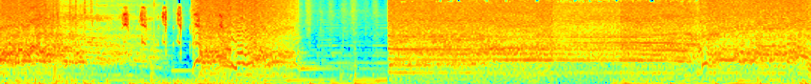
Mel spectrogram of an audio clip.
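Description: A man's loud screaming dubbed over the footage: a few strained, wavering bursts, then one long held note from about five seconds in until near the end, over background music.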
